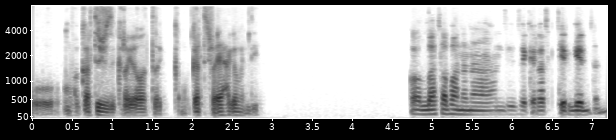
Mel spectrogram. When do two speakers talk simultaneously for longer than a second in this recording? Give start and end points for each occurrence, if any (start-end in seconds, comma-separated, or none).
none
